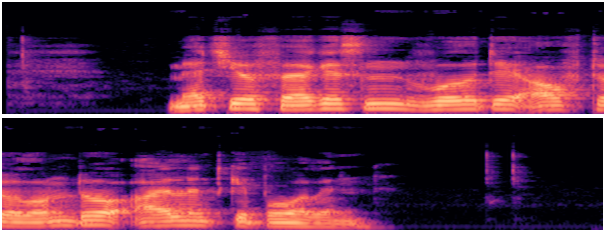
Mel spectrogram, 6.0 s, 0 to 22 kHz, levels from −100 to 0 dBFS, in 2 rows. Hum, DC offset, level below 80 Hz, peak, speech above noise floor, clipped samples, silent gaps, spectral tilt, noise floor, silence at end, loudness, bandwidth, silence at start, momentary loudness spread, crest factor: none; under 0.1%; -58 dBFS; -2 dBFS; 46 dB; under 0.1%; none; -6 dB/octave; -63 dBFS; 1.15 s; -17 LUFS; 7.6 kHz; 0.85 s; 7 LU; 16 dB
